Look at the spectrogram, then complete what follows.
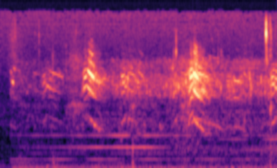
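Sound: many birds calling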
